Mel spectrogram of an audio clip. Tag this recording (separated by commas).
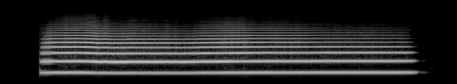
Musical instrument, Brass instrument, Trumpet, Music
